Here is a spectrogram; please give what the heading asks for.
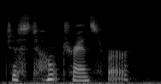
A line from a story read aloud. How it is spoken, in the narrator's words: Hecate swallows, mutters breathlessly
